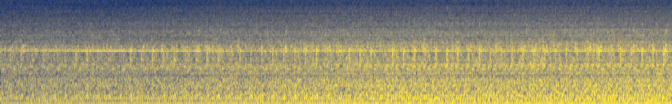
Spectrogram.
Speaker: he sounds good too nice whistle to her straight off the turbo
